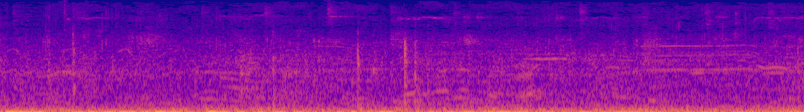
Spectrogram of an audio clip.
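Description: Walking footsteps and indistinct voices of passers-by over a heavy low rumble, with scattered short clicks.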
